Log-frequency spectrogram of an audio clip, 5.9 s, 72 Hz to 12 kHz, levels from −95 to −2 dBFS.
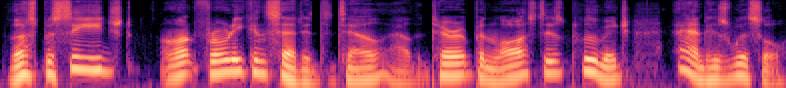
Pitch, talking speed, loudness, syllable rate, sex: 145 Hz, 165 wpm, -17 LUFS, 5.0 syllables/s, male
